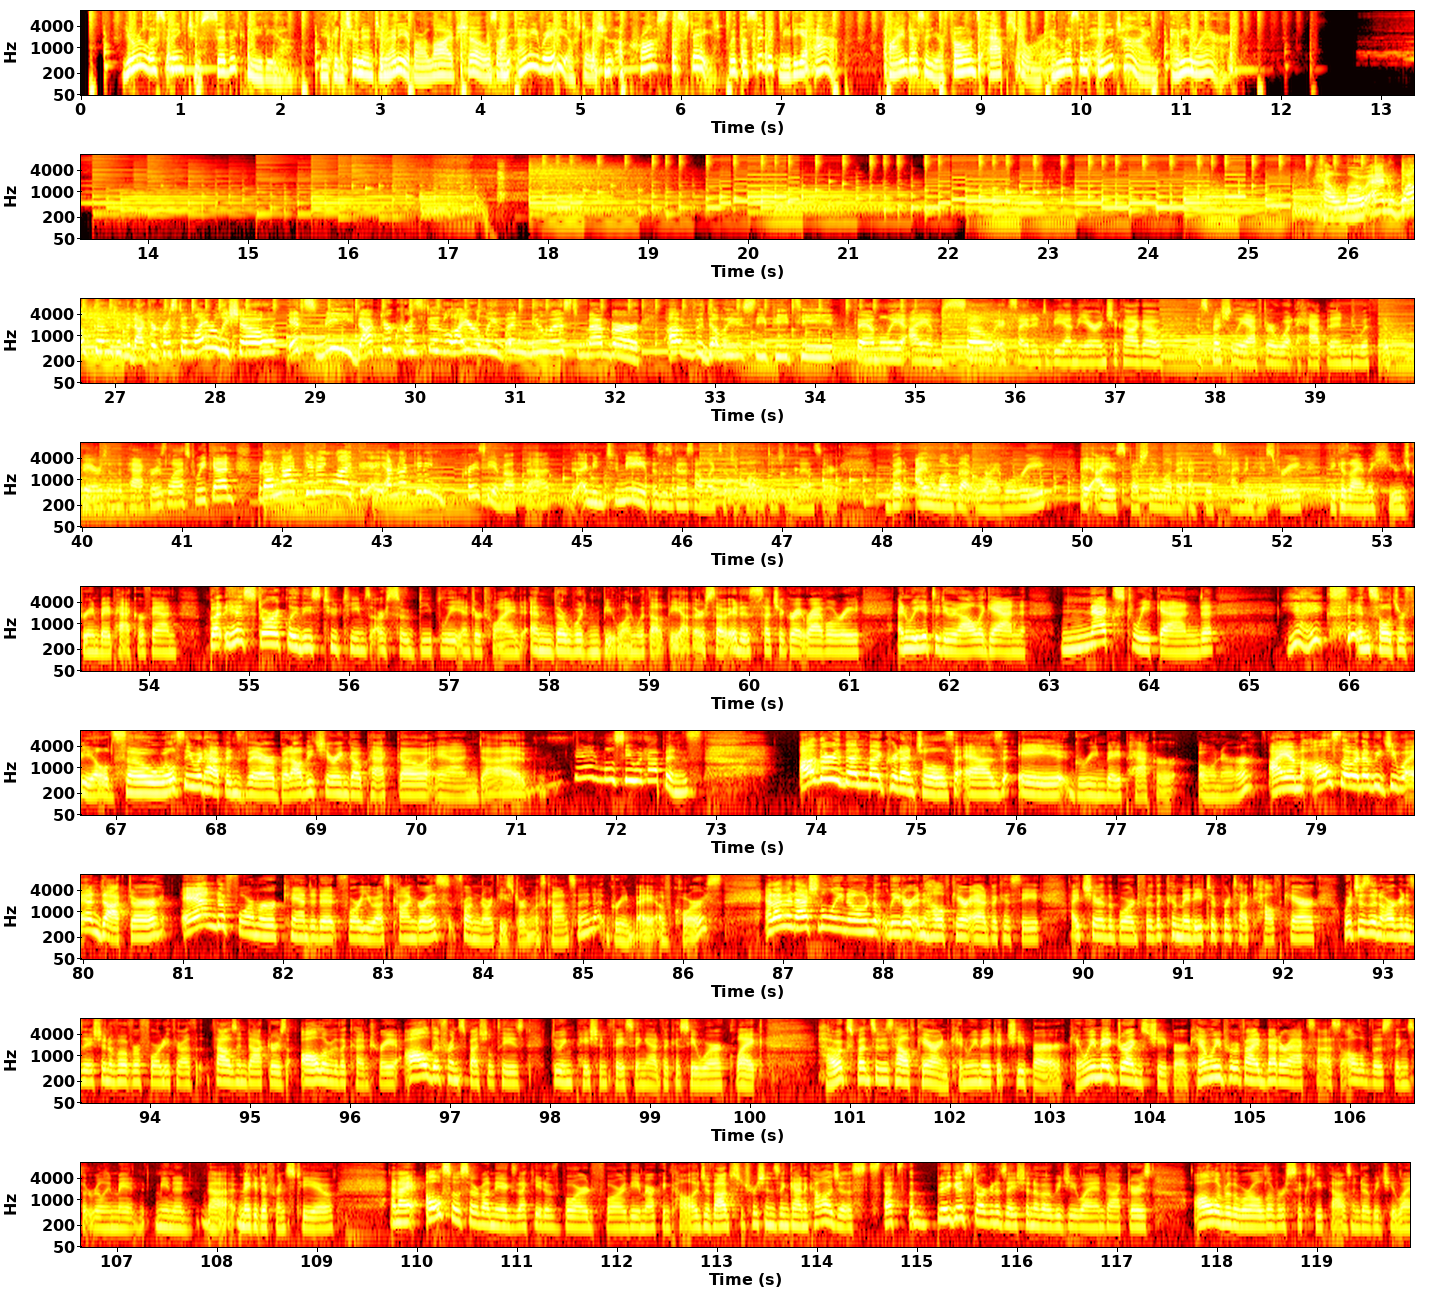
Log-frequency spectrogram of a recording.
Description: In this candid, entertaining conversation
